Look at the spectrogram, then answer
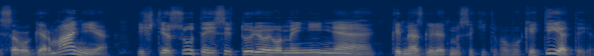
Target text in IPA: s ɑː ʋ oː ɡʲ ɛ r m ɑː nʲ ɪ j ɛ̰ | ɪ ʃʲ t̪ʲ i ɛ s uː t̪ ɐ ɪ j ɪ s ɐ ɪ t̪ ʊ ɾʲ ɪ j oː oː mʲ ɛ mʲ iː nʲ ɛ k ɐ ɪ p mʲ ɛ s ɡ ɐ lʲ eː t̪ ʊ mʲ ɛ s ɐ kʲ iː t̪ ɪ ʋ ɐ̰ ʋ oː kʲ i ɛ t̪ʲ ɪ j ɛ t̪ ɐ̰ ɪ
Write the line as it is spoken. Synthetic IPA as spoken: s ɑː ʋ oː ɡʲ ɛ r m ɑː nʲ ɪ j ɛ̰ | ɪ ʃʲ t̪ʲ i ɛ s uː t̪ ɐ ɪ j ɪ s ɐ ɪ t̪ ʊ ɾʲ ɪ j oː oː mʲ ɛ nʲ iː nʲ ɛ k ɐ ɪ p mʲ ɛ s ɡ ɐ lʲ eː t̪ ʊ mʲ ɛ s ɐ kʲ iː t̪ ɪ ʋ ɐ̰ ʋ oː kʲ i ɛ t̪ʲ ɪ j ɛ t̪ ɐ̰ ɪ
